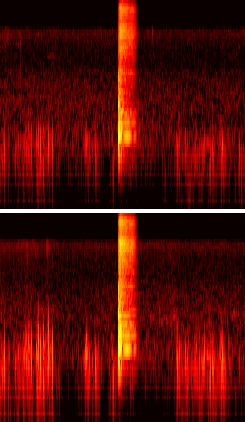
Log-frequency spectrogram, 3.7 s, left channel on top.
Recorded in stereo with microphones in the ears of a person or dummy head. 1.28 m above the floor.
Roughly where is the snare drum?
Centre.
